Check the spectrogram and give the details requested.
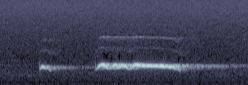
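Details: Song of a tawny owl. A short, quiet opening hoot is followed after a gap by a louder, drawn-out hollow note held for about a second before it trails away softly.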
